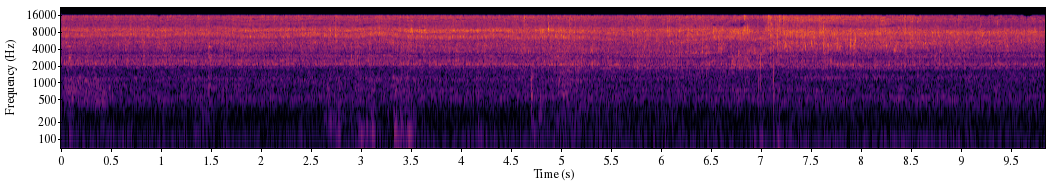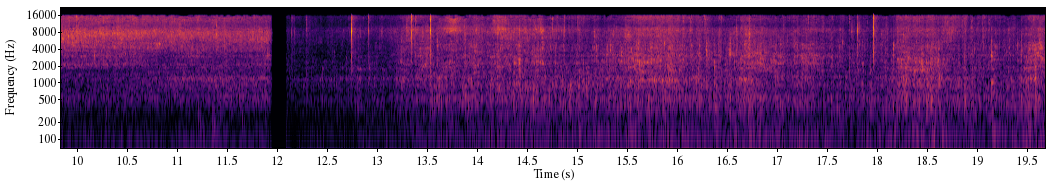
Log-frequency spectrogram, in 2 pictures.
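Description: Sauce base frying and sizzling in a pot with a steady hiss, while a wooden spoon stirs and scrapes against the pot. The sound cuts out for an instant about twelve seconds in, then the stirring and scraping grow more frequent with many small clicks.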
